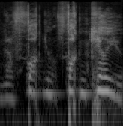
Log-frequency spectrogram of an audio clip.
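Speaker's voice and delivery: high, screaming voice. Retelling a man following them for a block: imitating someone screaming threats. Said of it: "screaming at the back of my head".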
